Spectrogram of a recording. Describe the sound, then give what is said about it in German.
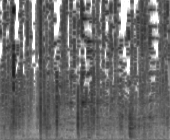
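Fire crackling in the fireplace of a holiday cabin on a ski trip in the evening, a steady hiss of soft pops with sharper snaps scattered irregularly throughout, quiet and continuous with no voices. “Das Feuer im Kamin knistert einladend.”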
